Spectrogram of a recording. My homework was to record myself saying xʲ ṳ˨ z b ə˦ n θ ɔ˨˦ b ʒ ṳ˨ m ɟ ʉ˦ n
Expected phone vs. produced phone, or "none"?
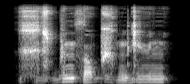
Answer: ɟ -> ɡʲ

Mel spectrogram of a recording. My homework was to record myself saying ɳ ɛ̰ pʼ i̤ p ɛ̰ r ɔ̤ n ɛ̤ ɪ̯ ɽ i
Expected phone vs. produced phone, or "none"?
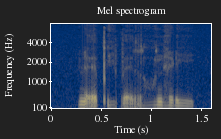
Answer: none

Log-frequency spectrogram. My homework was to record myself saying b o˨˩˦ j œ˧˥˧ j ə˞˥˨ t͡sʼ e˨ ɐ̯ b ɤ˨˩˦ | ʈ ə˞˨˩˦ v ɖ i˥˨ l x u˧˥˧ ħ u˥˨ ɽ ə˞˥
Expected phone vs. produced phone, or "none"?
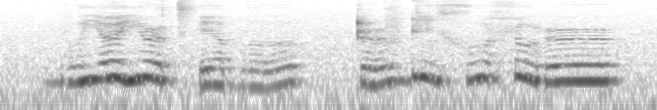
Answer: o˨˩˦ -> u˨˩˦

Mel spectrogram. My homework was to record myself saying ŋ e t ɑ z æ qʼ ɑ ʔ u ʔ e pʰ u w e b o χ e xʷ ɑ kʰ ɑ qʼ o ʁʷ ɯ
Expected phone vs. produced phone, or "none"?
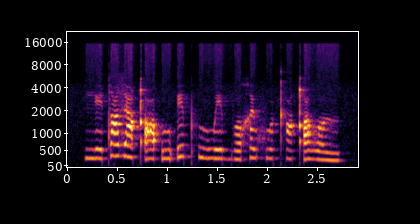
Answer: none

